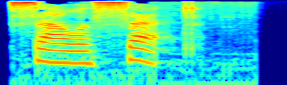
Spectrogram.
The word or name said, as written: salicet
